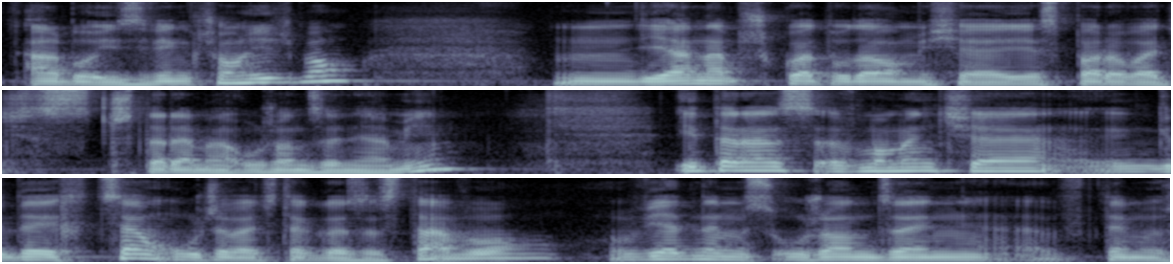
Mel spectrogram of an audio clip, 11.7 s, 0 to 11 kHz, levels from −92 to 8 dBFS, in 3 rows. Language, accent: Polish, native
